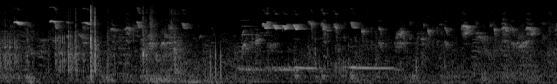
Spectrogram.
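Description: Button quail chicks chirp in short, high, scattered peeps at a quiet indoor pen, with soft rustling and shuffling underneath.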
